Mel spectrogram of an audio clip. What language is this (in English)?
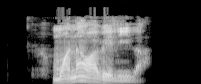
Taita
